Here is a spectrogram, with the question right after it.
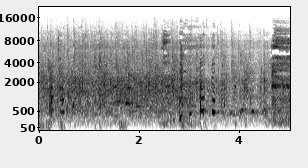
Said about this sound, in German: Ja, ein Applaus für den Herrn, super.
